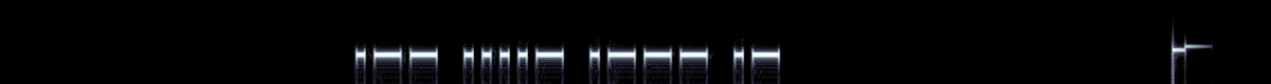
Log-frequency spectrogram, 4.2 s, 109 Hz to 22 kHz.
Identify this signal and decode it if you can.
Morse code, heard as a keyed tone, about 40 wpm, 700 Hz. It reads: W4JA
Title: USA Call Signs - 4 Characters - 4x Character Spacing - 40wpm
